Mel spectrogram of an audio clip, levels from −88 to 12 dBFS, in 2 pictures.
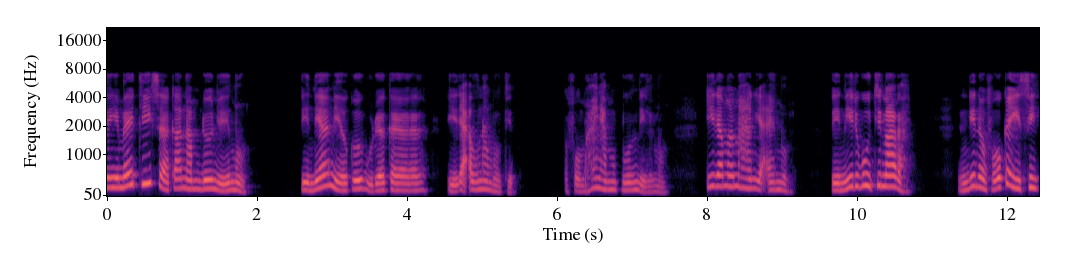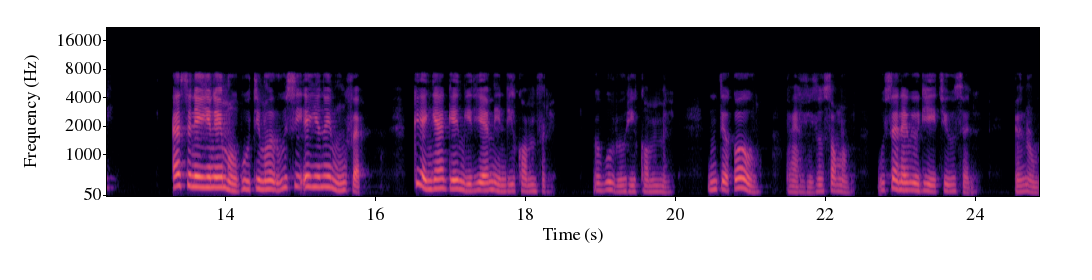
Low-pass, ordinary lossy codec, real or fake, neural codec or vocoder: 7.2 kHz; none; fake; autoencoder, 22.05 kHz, a latent of 192 numbers a frame, VITS, trained on one speaker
